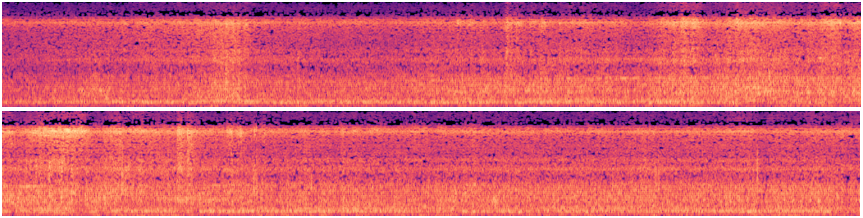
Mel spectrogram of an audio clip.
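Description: Electric suburban local train running along the track, heard from on board: a steady rumble with a few brief rattles.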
